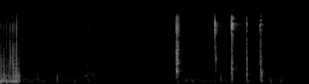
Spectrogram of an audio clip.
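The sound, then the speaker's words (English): A sip of a fizzy, bubbling drink: a short rushing slurp, then after a pause several crisp, quiet pops and crackles of bubbles. “Sorry, I had to take a little sip off the top. Let those bubbles do its thing.”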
